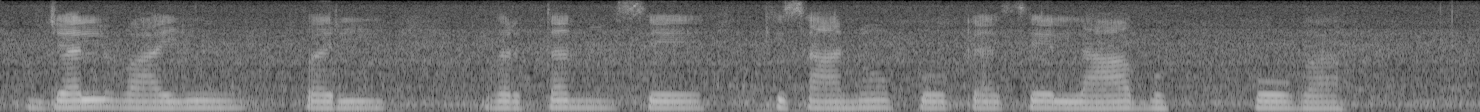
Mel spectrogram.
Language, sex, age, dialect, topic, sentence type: Hindi, female, 18-24, Hindustani Malvi Khadi Boli, agriculture, question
